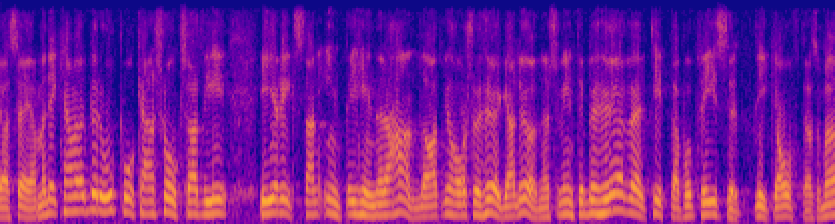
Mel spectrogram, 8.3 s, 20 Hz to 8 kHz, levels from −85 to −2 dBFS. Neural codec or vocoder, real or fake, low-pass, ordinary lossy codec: vocoder, 22.05 kHz, 80 mel bands, WaveNeXt; fake; 7.2 kHz; Opus, 16 kbps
